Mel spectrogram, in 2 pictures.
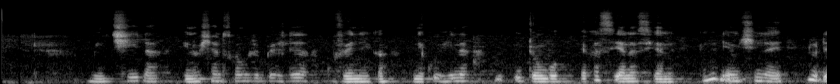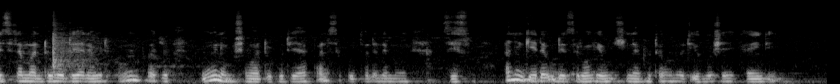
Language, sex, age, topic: Ndau, female, 18-24, health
